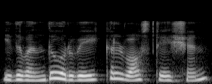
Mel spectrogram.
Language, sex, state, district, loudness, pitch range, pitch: Tamil, female, Tamil Nadu, Nilgiris, -16 LUFS, 195-245 Hz, 210 Hz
